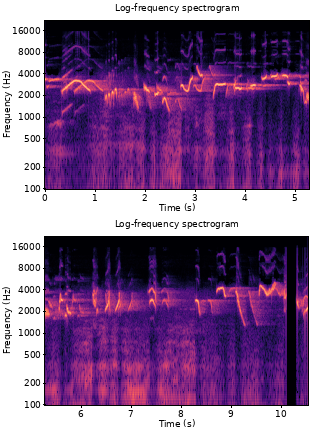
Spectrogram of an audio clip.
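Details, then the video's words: A long-tailed black-and-white Oriental magpie-robin sings vigorously: a stream of sharp whistled notes, rising and falling slurs and quick chattering phrases, delivered almost without pause, ending with a brief cut. "Burung Kacer Suara Gacor"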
